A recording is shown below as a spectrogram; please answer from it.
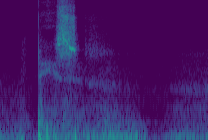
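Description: A faint whispered voice: a click about half a second in, then a short, sharp hiss and soft breathy sounds that fade out.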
